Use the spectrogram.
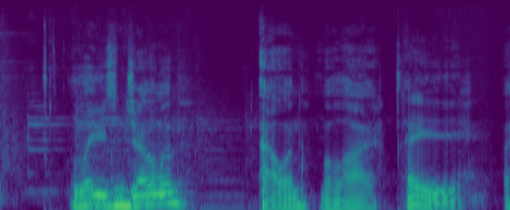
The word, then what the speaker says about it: Malae: host Mark McCormack ladies and gentlemen Alan Malai hey I said it right yeah you said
